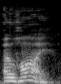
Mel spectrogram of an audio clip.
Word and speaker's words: Ojai: And it's pronounced Ojai.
